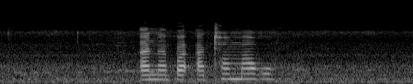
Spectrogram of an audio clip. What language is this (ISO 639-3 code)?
nso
